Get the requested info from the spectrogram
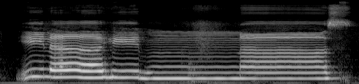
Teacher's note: حلق کے آخری حصے سے نکالنا ہے، جیسے الہ الناس، اور ہا کو نون مشدد کے ساتھ پھر ملانا ہے، الف اور لام نہیں پڑھے جائیں گے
